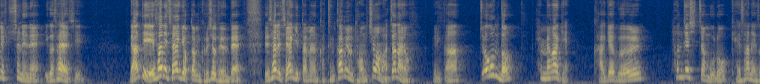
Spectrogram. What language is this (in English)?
Korean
